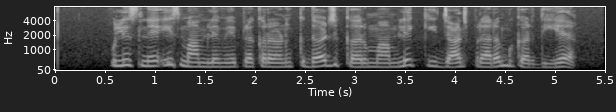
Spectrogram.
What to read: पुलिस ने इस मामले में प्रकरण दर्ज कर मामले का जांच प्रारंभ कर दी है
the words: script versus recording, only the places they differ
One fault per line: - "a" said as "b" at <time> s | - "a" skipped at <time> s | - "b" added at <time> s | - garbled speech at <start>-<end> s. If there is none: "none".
- "का" said as "की" at 3.6 s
